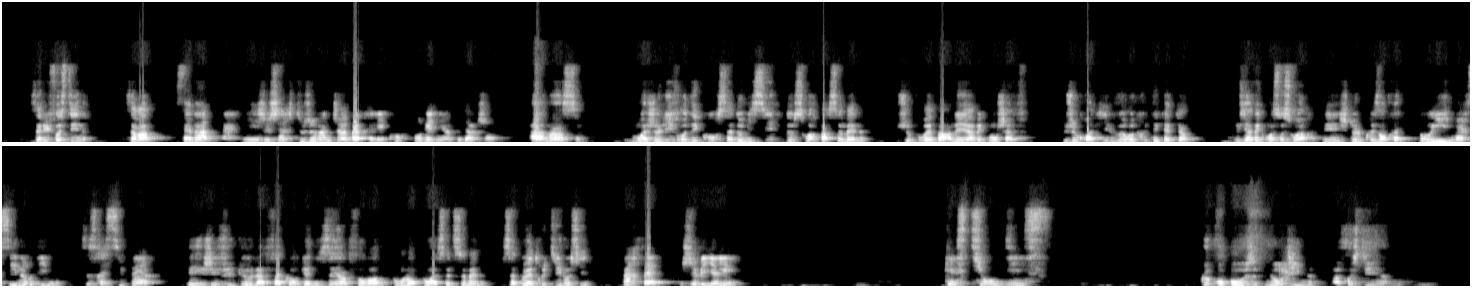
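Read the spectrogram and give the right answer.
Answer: De la présenter à son chef (qui veut recruter quelqu'un pour livrer des courses)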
